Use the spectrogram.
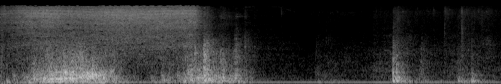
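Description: A heavy metal truck trailer door, opened from a loading ramp, rolls and scrapes open with a broad hissing rush for about two seconds, then a low steady hum remains, broken by a couple of sharp clanks near the end.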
